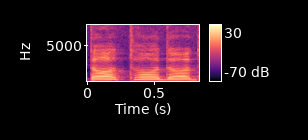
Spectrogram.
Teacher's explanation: दांतों की मदद से बोले जाने वाले वर्ण दंतव्य कहलाते हैं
